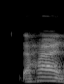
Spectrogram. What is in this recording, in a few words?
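"dahan", Malay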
